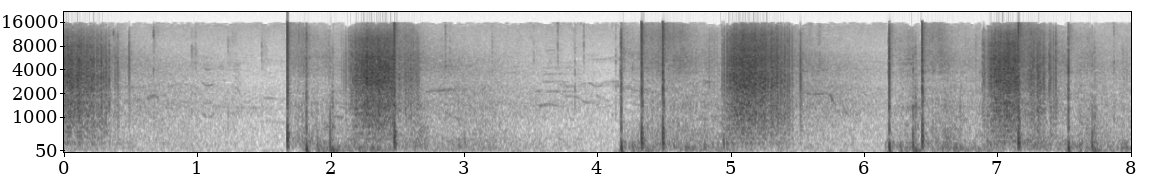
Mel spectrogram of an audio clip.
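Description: Fireworks display: clusters of sharp bangs from bursting shells, each with a loud hiss, coming about every two seconds.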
